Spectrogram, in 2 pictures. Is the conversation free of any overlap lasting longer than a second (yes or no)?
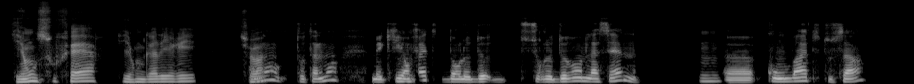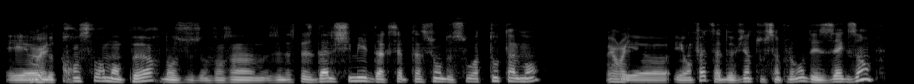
yes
